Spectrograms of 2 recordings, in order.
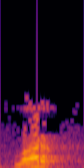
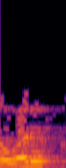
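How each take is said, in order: First: The r is followed by no vowel. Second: The r is followed by an i vowel. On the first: "سكون الراء مع تثليف الواو" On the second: "ونصاب الورق بكسر الراء"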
